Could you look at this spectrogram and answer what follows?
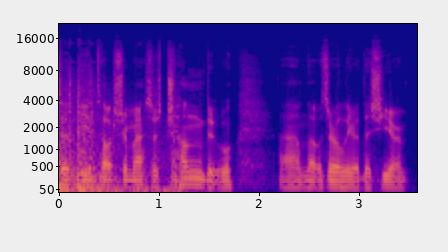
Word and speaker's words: Chengdu: Obviously, in the last time they played each other was at the Intel Extreme Masters Chengdu. That was earlier this year. Chengdu? Chengdu, yes.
